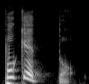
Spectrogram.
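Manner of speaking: ポケット said with Kansai pitch, high first mora; Kansai-style ポケット, pitch up front; 関西弁のアクセントでポケット; Kansai accent. Shown as a demonstration. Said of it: "関西弁はポケットや".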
